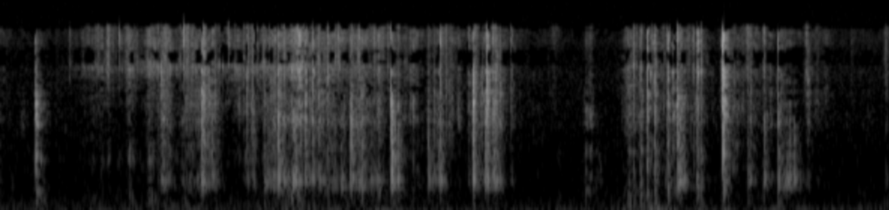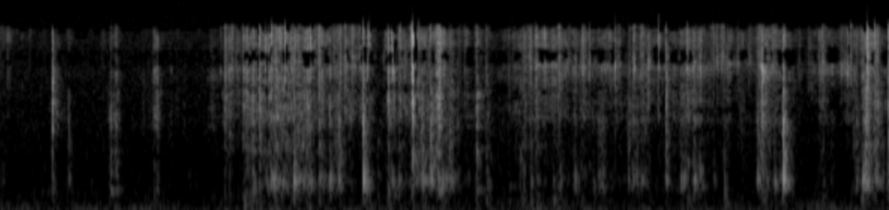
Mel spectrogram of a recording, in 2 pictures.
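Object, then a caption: Bar of soap scraped with a knife blade. A utility knife blade scrapes flakes off a solid pink rectangular bar of soap held in the hand. Quiet, bright, crisp scraping comes in bursts of rapid little crunches, separated by near-silent pauses.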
